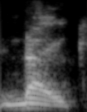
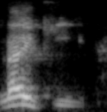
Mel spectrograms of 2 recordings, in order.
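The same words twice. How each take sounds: First: It is said with a British pronunciation. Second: It is said with an American pronunciation. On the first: "but they say it Nike" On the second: "and I would say Nike"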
